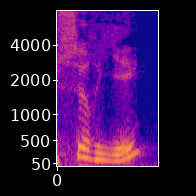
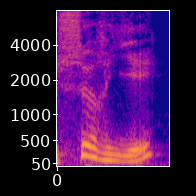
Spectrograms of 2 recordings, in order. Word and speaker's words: seriez: Vous seriez. So here when you've got this Z at the end, then you get the sound E, seriez. So vous seriez, okay?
